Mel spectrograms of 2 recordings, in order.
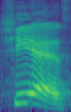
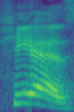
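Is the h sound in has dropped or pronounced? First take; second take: dropped; dropped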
